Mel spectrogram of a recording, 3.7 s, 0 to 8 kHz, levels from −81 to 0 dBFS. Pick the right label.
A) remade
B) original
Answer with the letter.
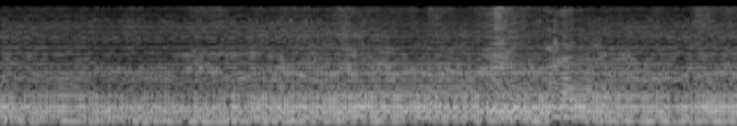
A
